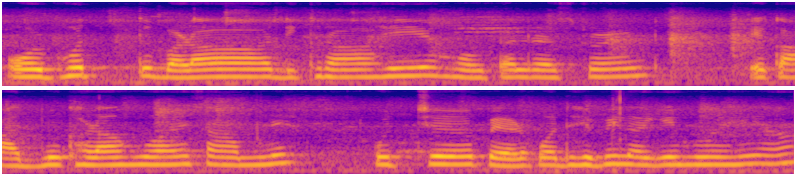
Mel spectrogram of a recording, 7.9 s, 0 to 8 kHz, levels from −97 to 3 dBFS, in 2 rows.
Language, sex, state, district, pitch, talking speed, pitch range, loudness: Hindi, female, Madhya Pradesh, Dhar, 235 Hz, 160 wpm, 225-250 Hz, -16 LUFS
